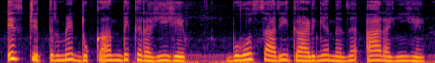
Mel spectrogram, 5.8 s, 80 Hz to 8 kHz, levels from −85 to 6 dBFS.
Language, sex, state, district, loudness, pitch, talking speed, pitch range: Hindi, female, Madhya Pradesh, Bhopal, -14 LUFS, 215 Hz, 145 wpm, 195-230 Hz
